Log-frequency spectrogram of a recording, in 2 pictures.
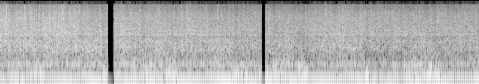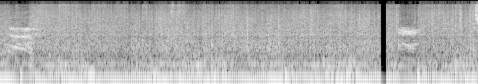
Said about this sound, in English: We're just sitting here in the rain for a moment.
